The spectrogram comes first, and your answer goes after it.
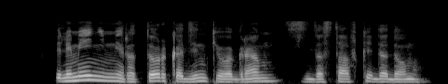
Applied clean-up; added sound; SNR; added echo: neural mask model DeepFilterNet 3.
